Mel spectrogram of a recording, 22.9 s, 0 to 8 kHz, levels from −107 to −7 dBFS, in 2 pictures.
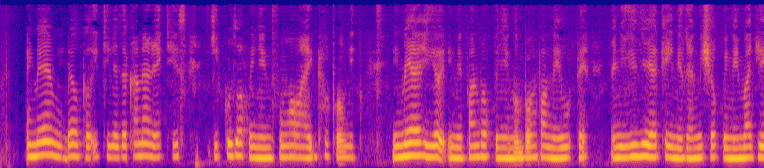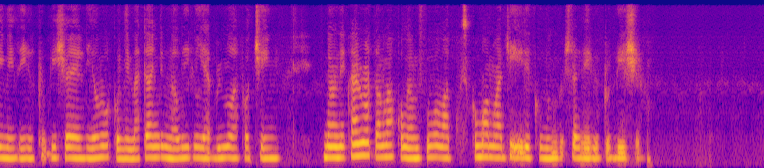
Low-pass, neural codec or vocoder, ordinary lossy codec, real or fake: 7.2 kHz; codec, 16 kHz, 1 kbps, FunCodec, trained on LibriTTS, 50 frames a second; MP3, 64 kbps; fake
